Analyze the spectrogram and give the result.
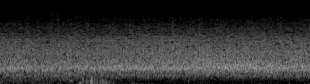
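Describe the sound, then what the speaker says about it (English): Audience at a WWE Survivor Series 2018 event claps and cheers, a dense, continuous wash of crowd noise and applause filling the whole stretch at steady loudness. "why aren't you clapping?"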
